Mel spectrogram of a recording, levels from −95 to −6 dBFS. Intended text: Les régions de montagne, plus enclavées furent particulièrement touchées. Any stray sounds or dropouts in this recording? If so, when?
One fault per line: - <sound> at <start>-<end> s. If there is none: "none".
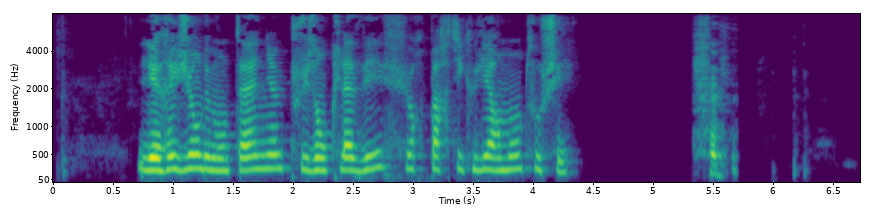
- laugh at 5.3-5.7 s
